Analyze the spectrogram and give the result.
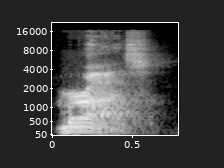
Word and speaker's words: Mroz: Mroz. – Mroz. Okay. Like it's good. Like a mirage.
